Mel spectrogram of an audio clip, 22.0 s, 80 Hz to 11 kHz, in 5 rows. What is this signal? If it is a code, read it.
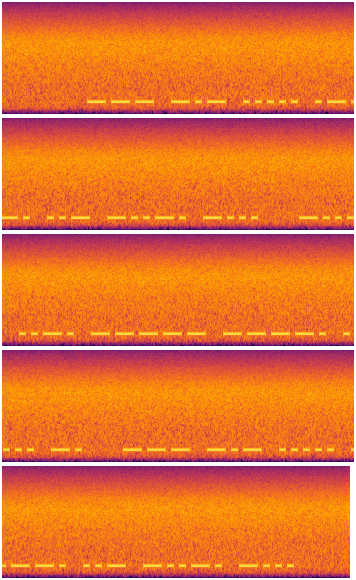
Morse code, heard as a keyed tone, machine-sent, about 16 wpm, 440 Hz, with radio hiss and a squelch burst at the end. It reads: OK5PU/B BF09HN OK5PU/B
